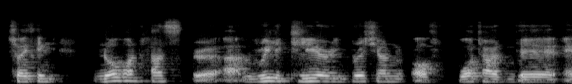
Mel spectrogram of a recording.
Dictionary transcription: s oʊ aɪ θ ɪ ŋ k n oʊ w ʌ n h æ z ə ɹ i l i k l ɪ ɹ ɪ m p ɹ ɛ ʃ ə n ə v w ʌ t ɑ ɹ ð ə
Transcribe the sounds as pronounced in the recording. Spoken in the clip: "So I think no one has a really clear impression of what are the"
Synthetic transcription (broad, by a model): s oʊ aɪ θ ɪ ŋ k n oʊ w ʌ n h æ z ə ɹ i l i k l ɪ ɹ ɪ m p ɹ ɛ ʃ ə n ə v w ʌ t ɑ ɹ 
